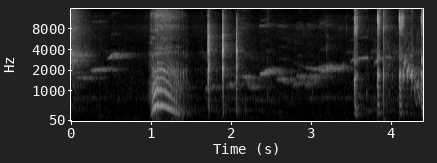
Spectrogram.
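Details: White-rumped shama singing in full voice, its song packed with imitations of wild animal sounds: a loud arched whistle, sharp clicking notes and thin rising whistles, with a short spoken line nearby.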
